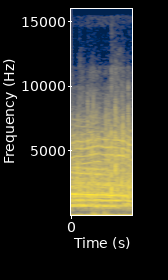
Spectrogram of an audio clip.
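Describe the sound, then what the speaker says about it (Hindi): Audience applause at a kavi sammelan poetry gathering in Khedawad village: a steady, dense wash of clapping from a crowd, sustained and fairly loud throughout the short moment. "एक बार जोरदार तालियां युवाओं के साथ में,"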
